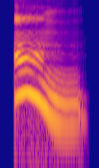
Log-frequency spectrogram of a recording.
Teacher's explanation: इसे अनुस्वार कहते हैं। इसका उच्चारण नाक से होता है। अंग का चिन्ह एक बिंदी होता है।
